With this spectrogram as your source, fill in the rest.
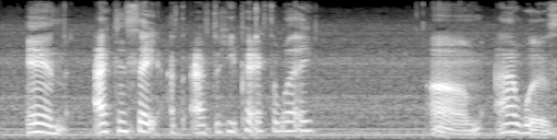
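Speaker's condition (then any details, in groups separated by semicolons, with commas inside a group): Cerebral palsy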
